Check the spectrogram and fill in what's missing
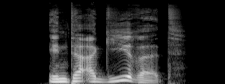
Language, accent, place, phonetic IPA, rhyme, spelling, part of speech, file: German, Germany, Berlin, [ɪntɐʔaˈɡiːʁət], -iːʁət, interagieret, verb, De-interagieret.ogg
- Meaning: second-person plural subjunctive I of interagieren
